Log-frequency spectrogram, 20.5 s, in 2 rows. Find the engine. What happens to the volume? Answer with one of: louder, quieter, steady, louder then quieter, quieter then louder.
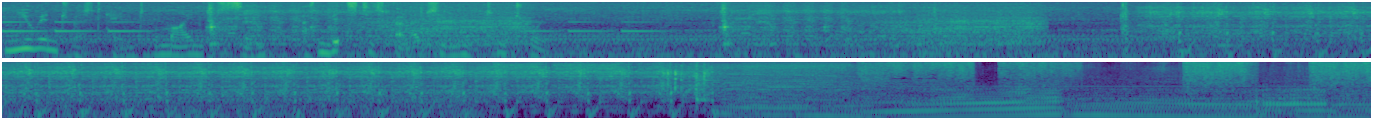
steady.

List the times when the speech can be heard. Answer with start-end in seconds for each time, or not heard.
0.0-4.2.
